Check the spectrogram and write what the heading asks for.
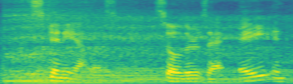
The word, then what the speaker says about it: Skaneateles: locals printed out and in guides they'll say skinny Atlas that's pretty close but if you are a very local person here in the area you actually know it's skinny at us so there's that A and E SK skinny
